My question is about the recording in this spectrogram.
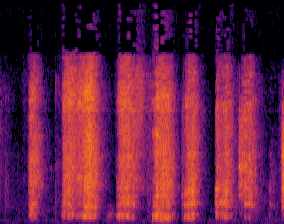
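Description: Small scissors snipping through a sheet of vellum: a quick run of about nine short cuts, four or five a second.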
